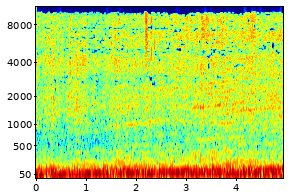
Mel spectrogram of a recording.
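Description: A five-speed manual car engine held in gear gives a steady, deep rumble that stays at an even level throughout, with no clear swells in revs.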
